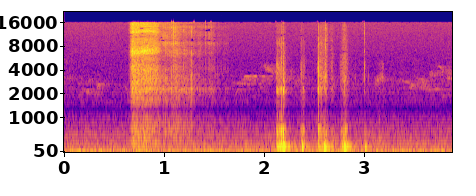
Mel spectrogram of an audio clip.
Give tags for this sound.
cigarette-being-put-out
cigarette-extinguishing
burning-sounds
the-sounds-of-a-cigarette-dying
cigarette-sounds
the-sounds-of-a-cigarette-being-put-out
cigarette-dying
OWI

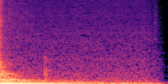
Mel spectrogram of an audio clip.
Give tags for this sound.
string
bass
sauna
field-recording

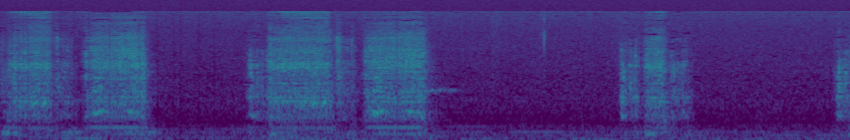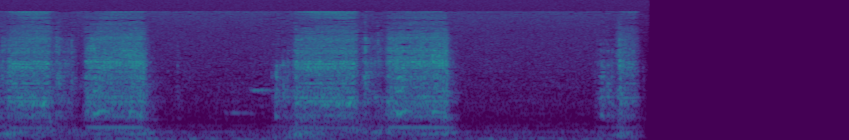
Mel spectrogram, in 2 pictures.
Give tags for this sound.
industrial
metal
robotic

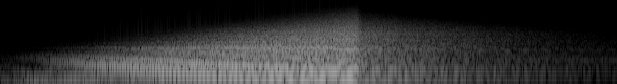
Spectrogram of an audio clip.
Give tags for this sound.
abstract
digital
effect
electric
electronic
freaky
free-music
future
fx
game-sfx
glitch
lo-fi
loop
machine
noise
sci-fi
sfx
sound-design
soundeffect

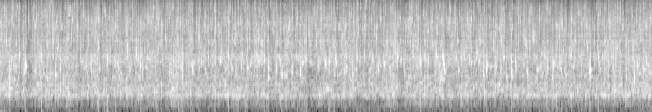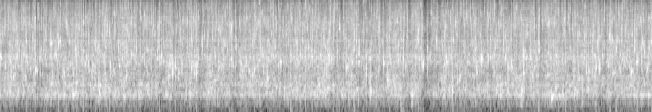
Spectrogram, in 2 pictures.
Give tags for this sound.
Rain
country-road
water
hill-side

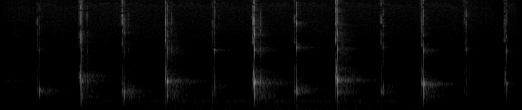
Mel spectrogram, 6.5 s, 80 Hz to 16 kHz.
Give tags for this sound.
MTC500-M002-s13
tick
tock

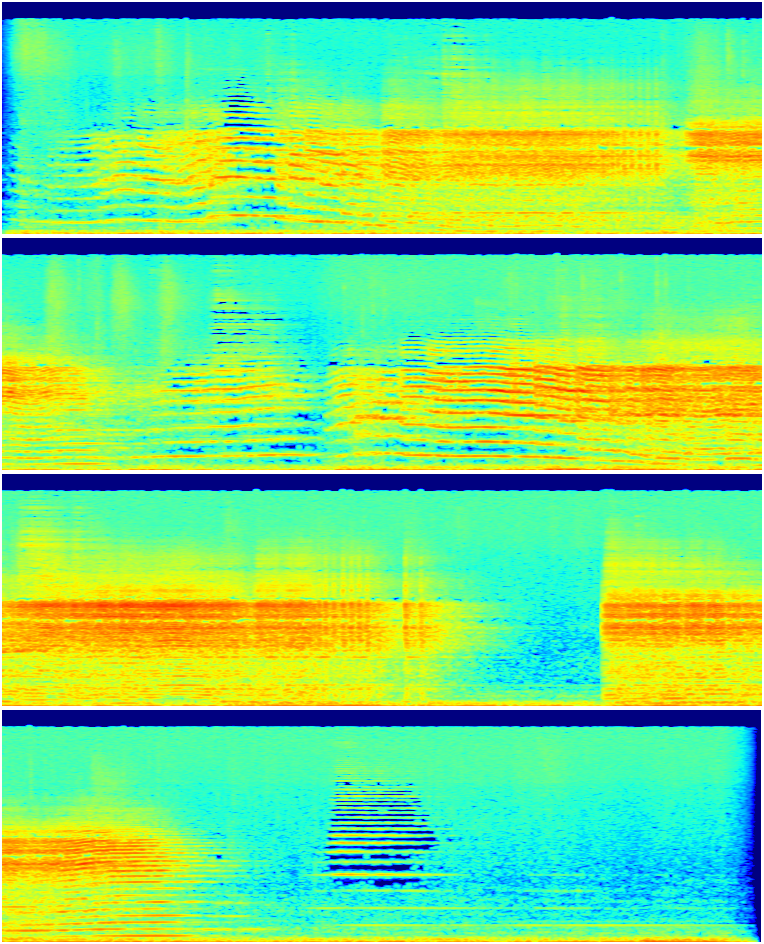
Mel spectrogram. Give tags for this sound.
Door
creak
musical
squeal

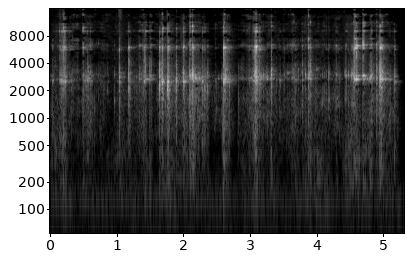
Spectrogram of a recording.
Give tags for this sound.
Ceramic
Clang
Handle
Handled
Move
Moved
Scrape
Tile
Tiles
Tink

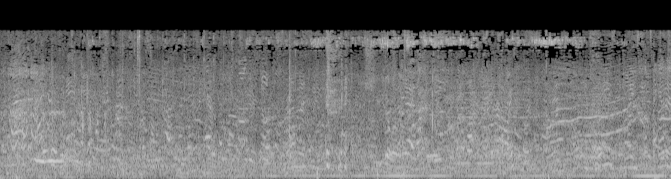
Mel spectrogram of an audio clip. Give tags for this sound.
ambient
chat
crowd
field-recording
parade
people

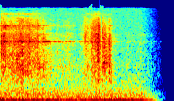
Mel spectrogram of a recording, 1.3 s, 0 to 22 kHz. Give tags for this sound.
vintage
lo-fi
lofi
collab-2
misc
tape
mojomills
Jordan-Mills

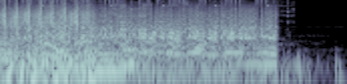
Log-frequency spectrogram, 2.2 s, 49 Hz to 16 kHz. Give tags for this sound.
soundscape
glitch
cinema
999-bpm
melody
idm

